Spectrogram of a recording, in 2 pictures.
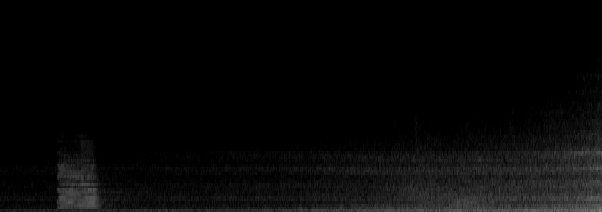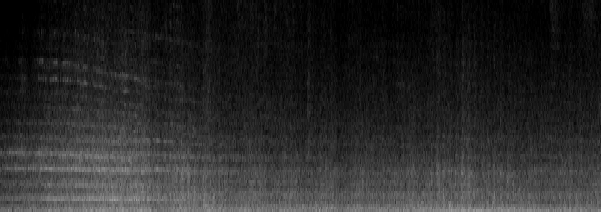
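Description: Diesel-hauled freight train passing. A short horn blast sounds from the distance about a second in. The locomotive then grows louder and passes at its loudest about ten seconds in, followed by the steady rumble and clatter of cement tank wagons rolling by.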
